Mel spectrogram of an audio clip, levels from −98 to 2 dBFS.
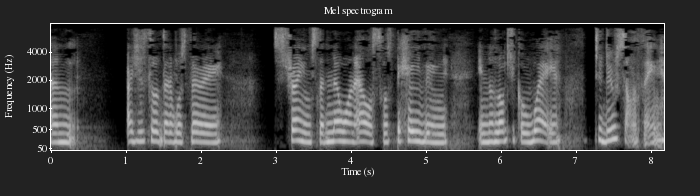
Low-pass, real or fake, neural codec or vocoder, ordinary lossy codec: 7.2 kHz; fake; codec, 44.1 kHz, 3.4 kbps, Pupu-Codec; MP3, 32 kbps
